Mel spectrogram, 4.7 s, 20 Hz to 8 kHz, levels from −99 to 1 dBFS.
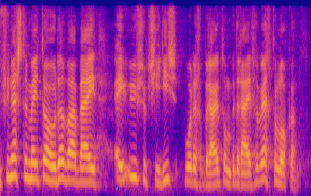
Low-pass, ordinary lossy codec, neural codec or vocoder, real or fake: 7.2 kHz; none; codec, 16 kHz, 2 kbps, X-Codec, HuBERT features, trained on LibriSpeech; fake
